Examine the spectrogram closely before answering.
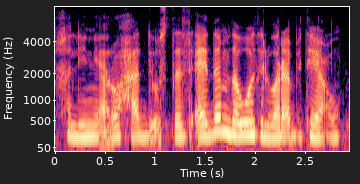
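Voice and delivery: ordinary delivery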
